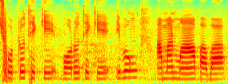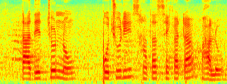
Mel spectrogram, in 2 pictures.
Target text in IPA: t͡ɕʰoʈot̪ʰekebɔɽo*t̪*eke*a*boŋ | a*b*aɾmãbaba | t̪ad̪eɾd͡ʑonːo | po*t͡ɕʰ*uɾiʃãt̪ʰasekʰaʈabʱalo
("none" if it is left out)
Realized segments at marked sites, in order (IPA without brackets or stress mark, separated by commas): t̪ʰ, e, m, t͡ɕ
